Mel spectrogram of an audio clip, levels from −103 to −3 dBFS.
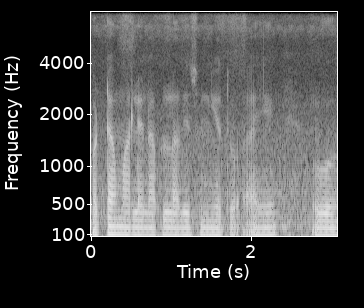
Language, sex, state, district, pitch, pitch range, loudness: Marathi, male, Maharashtra, Aurangabad, 95 Hz, 95-100 Hz, -18 LUFS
